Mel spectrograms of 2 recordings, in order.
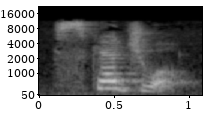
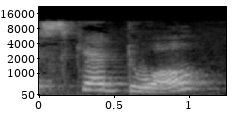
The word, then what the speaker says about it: schedule: we say educate education schedule we don't say schedule we say schedule one more word individual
